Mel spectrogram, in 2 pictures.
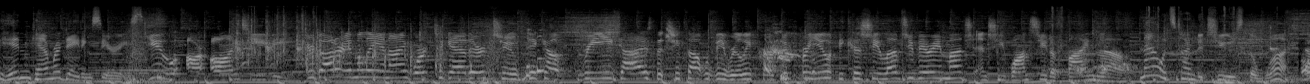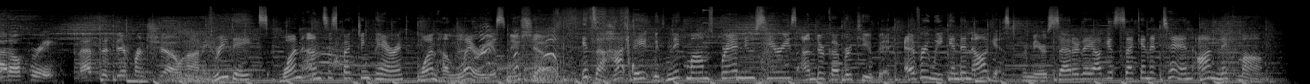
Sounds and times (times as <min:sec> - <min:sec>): Speech: 0:00.0 - 0:25.8
Music: 0:00.0 - 0:26.1.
